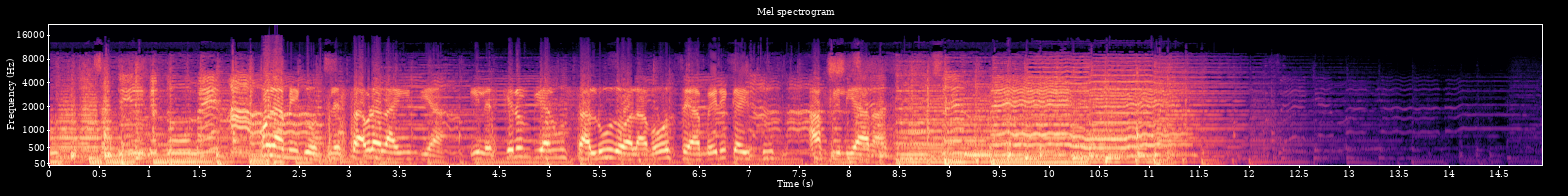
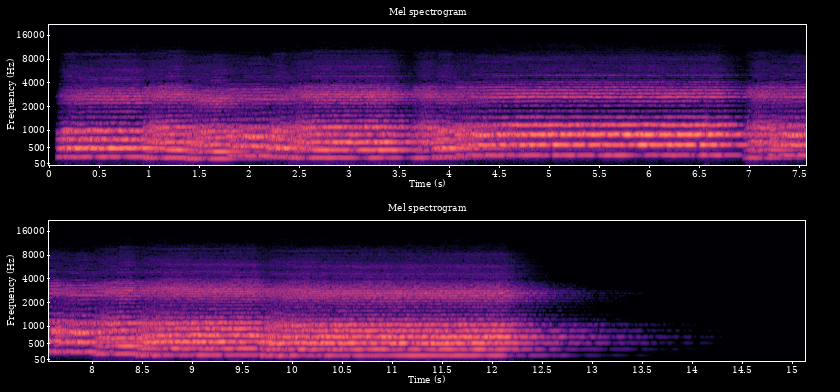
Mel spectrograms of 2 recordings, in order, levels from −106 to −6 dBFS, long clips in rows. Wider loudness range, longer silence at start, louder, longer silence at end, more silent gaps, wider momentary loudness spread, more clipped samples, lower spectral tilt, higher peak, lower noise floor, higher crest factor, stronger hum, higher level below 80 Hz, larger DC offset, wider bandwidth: about the same, 5 LU vs 5 LU; about the same, 0 s vs 0.05 s; first, -13 LUFS vs -37 LUFS; first, 3.2 s vs 2.4 s; neither; about the same, 9 LU vs 7 LU; neither; about the same, -5.5 dB/octave vs -5.5 dB/octave; first, 0 dBFS vs -24 dBFS; second, -68 dBFS vs -87 dBFS; about the same, 14 dB vs 14 dB; neither; first, -30 dBFS vs under -90 dBFS; neither; about the same, 11 kHz vs 10.5 kHz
